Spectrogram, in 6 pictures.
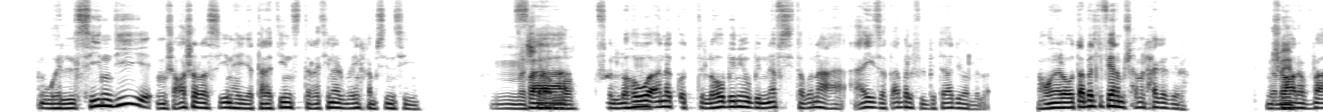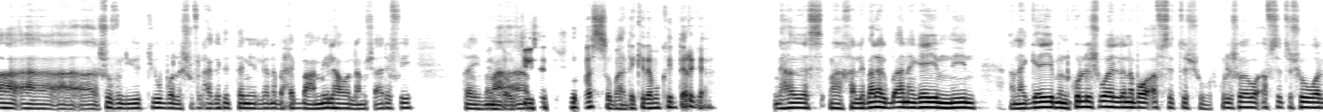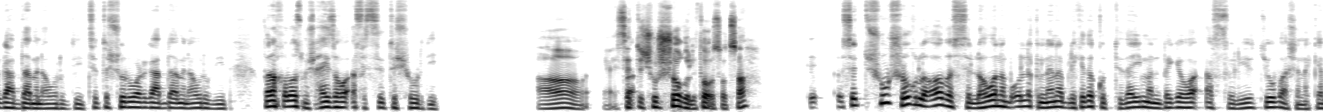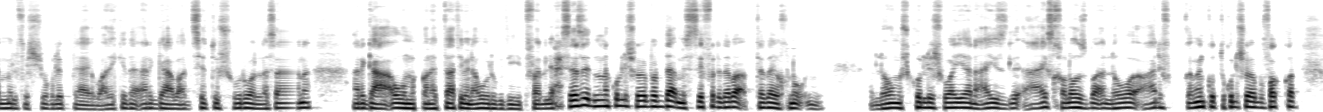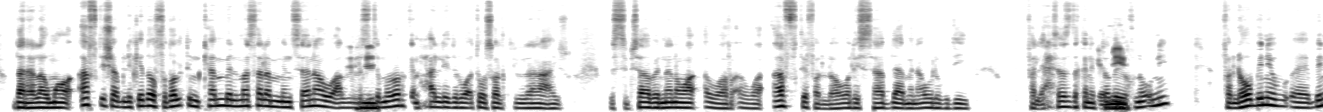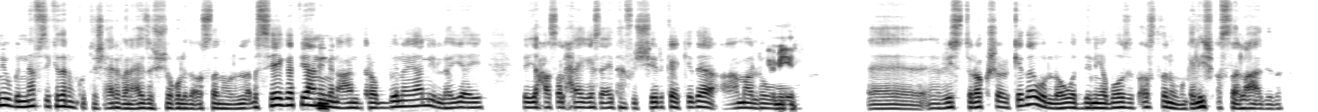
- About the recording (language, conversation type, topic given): Arabic, podcast, إزاي بتوازن بين شغفك والمرتب اللي نفسك فيه؟
- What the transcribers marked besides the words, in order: in English: "restructure"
